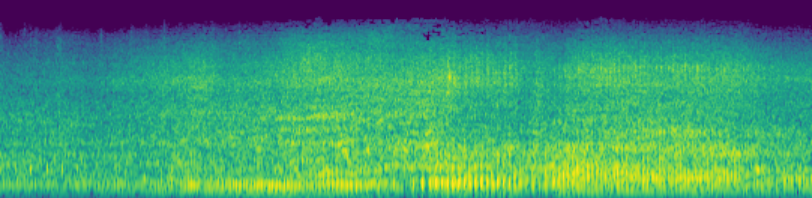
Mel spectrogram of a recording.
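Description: A motor vehicle, likely a motorbike, passes. Its engine and road noise swell over a few seconds, loudest around the middle, then ease off near the end.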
